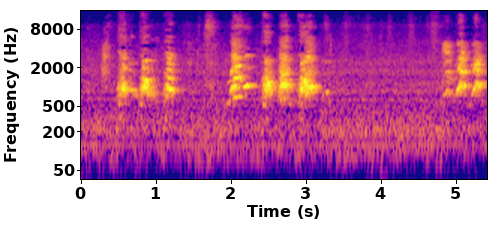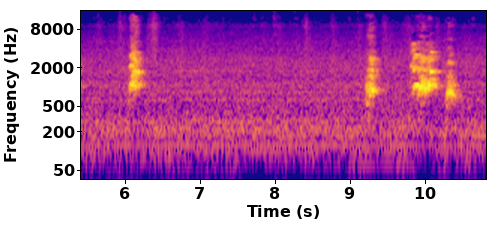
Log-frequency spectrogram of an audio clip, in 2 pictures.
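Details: Female Cavalier King Charles Spaniel puppy born 2 August 2018, giving short high yips and barks in small bursts of two to four, with pauses between groups, over a quiet steady background hum.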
